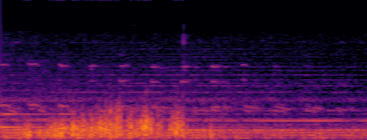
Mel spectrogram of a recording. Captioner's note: swan sound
